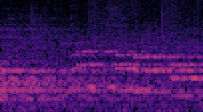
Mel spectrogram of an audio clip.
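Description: Background music: soft sustained chords.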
